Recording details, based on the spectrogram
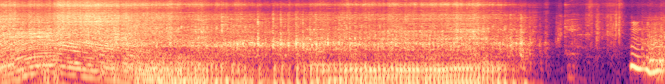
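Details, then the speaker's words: Yamaha Scorpio motorcycle with complaint of no power and sputtering, started without choke during carburetor setting: small single revs up freely and crisply, then cuts off; clean revving. "ini saya kontak lagi, saya hidupkan tanpa cuk ya, itu sudah ke atas"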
